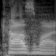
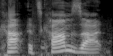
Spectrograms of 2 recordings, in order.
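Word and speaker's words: Khamzat: I actually said it wrong. I said Kazmat. It's Kamzat Chimaev.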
